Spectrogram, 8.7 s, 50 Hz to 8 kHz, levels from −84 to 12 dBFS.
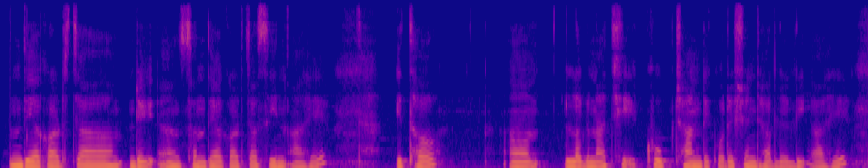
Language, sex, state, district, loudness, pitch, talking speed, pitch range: Marathi, female, Maharashtra, Aurangabad, -29 LUFS, 215 Hz, 95 wpm, 205-225 Hz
